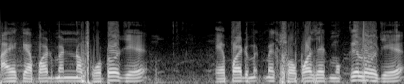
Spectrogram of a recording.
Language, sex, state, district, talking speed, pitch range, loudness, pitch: Gujarati, male, Gujarat, Gandhinagar, 190 wpm, 145-155 Hz, -12 LUFS, 150 Hz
